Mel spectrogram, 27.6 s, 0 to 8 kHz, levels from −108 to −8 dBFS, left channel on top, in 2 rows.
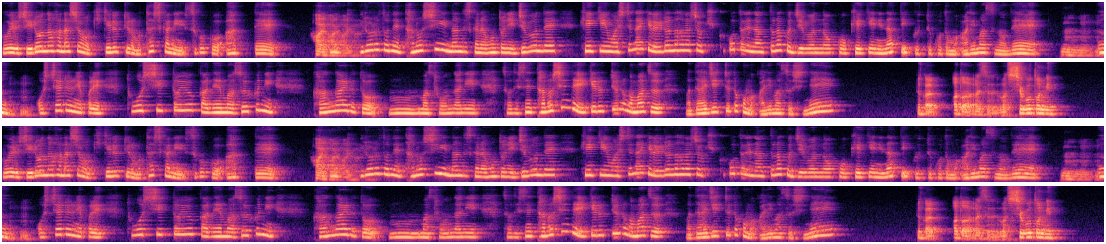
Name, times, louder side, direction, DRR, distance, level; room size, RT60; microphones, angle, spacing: voice 1, 0.0-3.4 4.1-4.2 4.5-6.9 7.3-8.8 9.1-11.3 11.8-12.9 13.7-13.9 14.2-17.3 17.7-22.0 22.3-24.2, left 3 dB, 40° left, 0.4 m, -22 dB
voice 2, 3.9-4.5 13.2-13.7 14.0-14.1 25.2-26.9, left 2 dB, 15° left, 0.8 m, -23 dB
5.1 x 4.6 x 5.0 m
head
